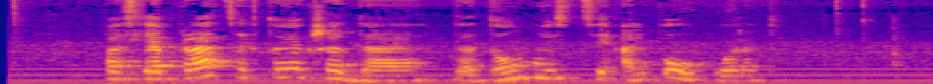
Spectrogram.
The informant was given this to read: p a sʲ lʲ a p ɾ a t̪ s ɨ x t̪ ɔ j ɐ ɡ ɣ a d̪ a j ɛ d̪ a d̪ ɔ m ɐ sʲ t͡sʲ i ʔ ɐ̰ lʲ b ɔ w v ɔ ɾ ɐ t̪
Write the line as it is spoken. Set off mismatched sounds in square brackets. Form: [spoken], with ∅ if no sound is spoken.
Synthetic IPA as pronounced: p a sʲ lʲ a p ɾ a t̪ s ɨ x t̪ ɔ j ɐ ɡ [ʐ] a d̪ a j ɛ d̪ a d̪ ɔ m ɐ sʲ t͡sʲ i ʔ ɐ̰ lʲ b ɔ w [ɣ] ɔ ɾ ɐ t̪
